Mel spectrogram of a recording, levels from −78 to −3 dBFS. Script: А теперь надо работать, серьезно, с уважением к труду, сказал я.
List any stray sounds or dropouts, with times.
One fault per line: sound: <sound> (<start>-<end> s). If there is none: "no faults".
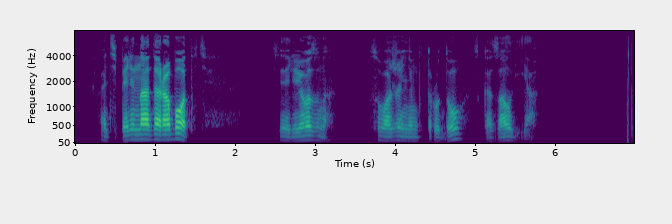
no faults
